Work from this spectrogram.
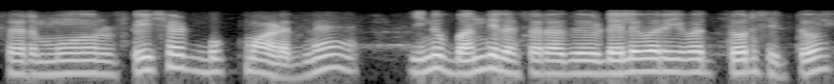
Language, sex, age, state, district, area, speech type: Kannada, male, 18-30, Karnataka, Chitradurga, rural, conversation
